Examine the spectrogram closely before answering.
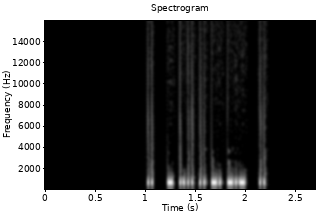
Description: Morse code, heard as a keyed tone, about 58 wpm, 700 Hz. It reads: I THINK I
